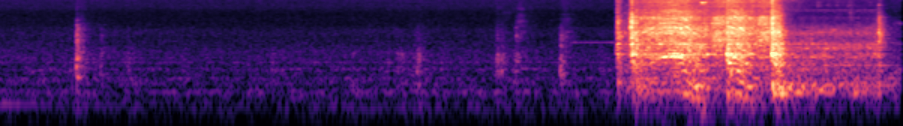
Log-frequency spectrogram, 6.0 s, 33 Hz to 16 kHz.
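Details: Mitsubishi Eclipse after about 8.5 years sitting, fuel and spark confirmed, timing set, weak battery on charger: quiet pause then about two seconds of starter churning without catching, crank no start; owner suspects the crank position sensor.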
